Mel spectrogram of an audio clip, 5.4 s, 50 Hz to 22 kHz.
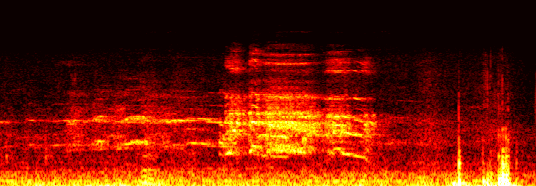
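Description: A Boston Sweater gamefowl rooster almost five months old, F1 Golden Boy line from a game farm, gives one hoarse, mid-distance crow that rises over steady outdoor background noise, followed by a couple of low knocks.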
